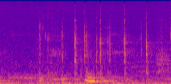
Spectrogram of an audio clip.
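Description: Keys tapped on a computer keyboard while working in Microsoft Word, a series of quick, light clicks in an uneven rhythm, close by, with a voice talking softly beneath them.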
